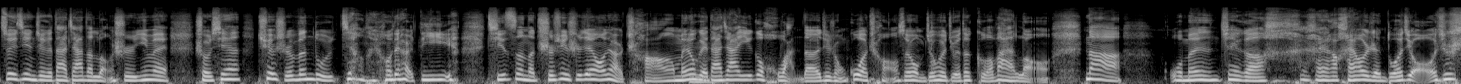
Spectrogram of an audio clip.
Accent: northern China, China; 我觉得北方，就因为我是北方人嘛，我就觉得北方的这个冷吧，它是有希望的。

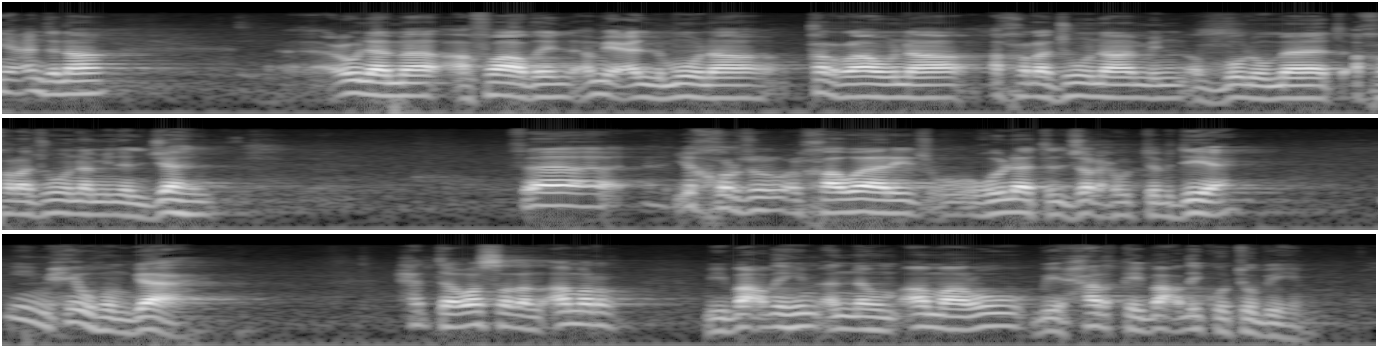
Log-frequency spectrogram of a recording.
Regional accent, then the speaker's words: Algeria; جابنا الاستقلال في بلادنا الجزائر

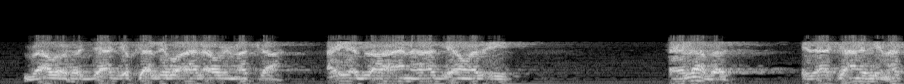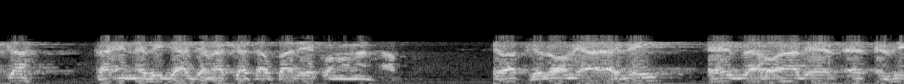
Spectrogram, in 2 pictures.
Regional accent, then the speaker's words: Iraq; في بعض البلدان ومنها بلدي العراق

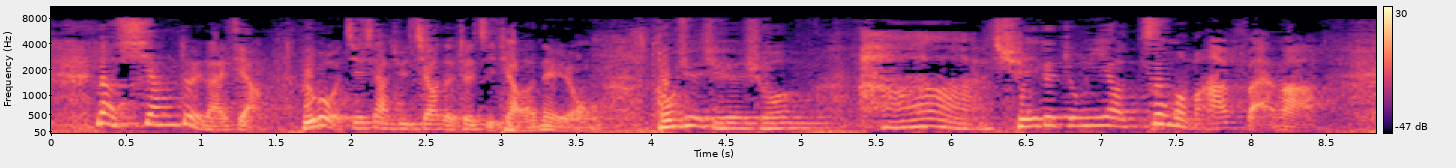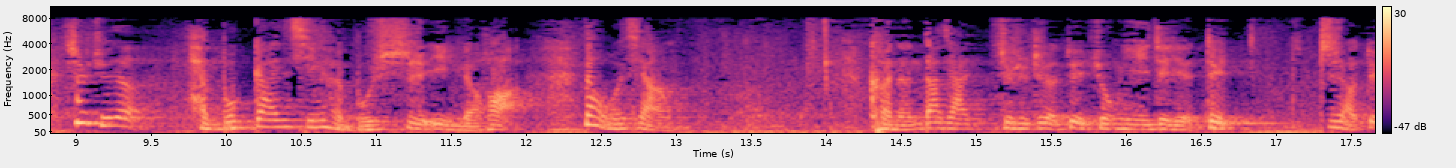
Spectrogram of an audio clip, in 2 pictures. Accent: Taiwan; 我们台湾人其实有很多事情不太认真哦

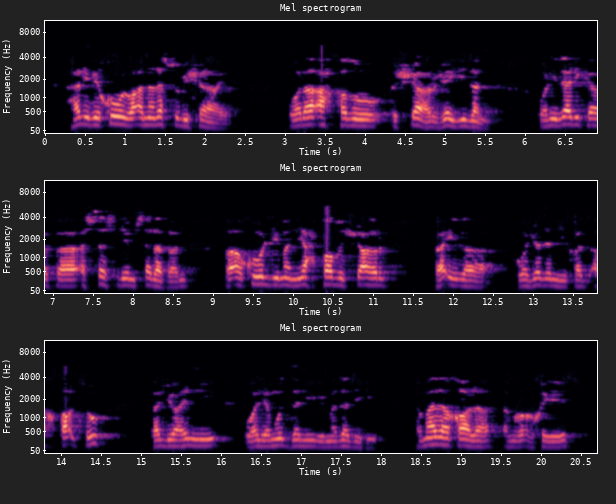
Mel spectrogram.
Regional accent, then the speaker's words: Damascus, Damascus Governorate, Syria; كما يقولون عندنا في دمشق بدها الزكتار

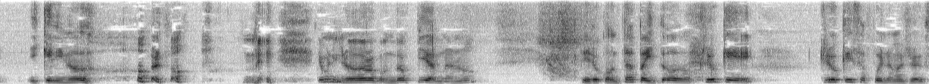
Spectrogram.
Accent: Uruguay; Yo soy muy uruguaya. Me gusta vivir acá

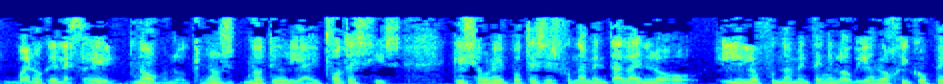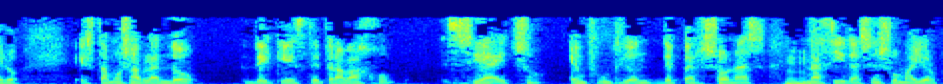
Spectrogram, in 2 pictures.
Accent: Galicia, Spain; yo es que soy gallego.

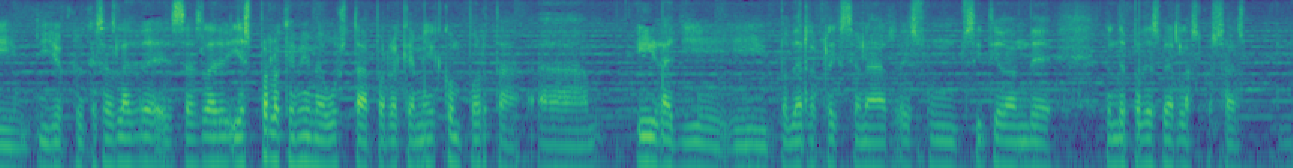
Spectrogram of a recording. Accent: Barcelona, Catalonia, Spain; sí que es verdad que los dos somos de Barcelona, escritores y todo aquello

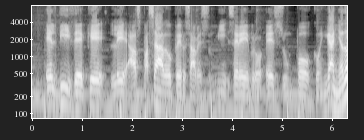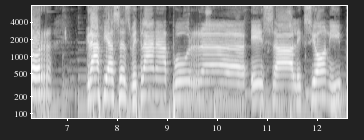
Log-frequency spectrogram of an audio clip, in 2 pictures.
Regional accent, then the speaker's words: Italy; Spanish is a second language; Cuando a un americano le digo que soy italiano

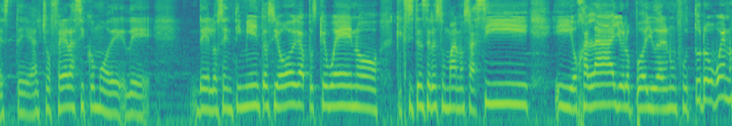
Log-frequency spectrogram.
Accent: Zacatecas, Mexico; moved away as an adult; now in Mexico City, Mexico; Recién llegada a la Ciudad de México, porque yo no soy del distrito, yo soy de Zacatecas.

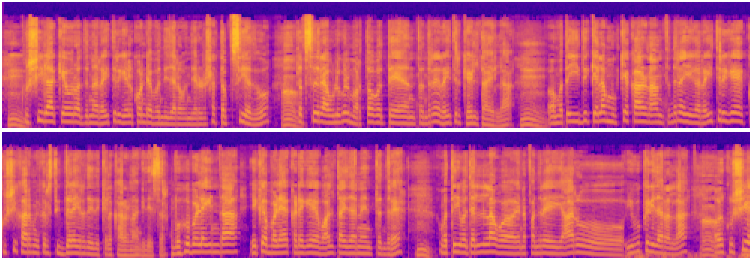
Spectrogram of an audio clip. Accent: Channadevi Agrahara, Karnataka, India; ನಾವು ಸರ್ ಚೆನ್ನಾದೇವಿ ಅಗರಾರ ಗ್ರಾಮ. ನಮ್ದು ಮದುವೆ ಹೋಬಳಿ ಬರುತ್ತೆ, ದೊಡ್ಡಬಳ್ಳಾಪುರ ತಾಲೂಕು, ಬೆಂಗಳೂರು ಗ್ರಾಮಾಂತರ ಜಿಲ್ಲೆ.

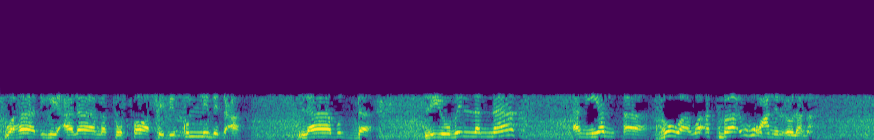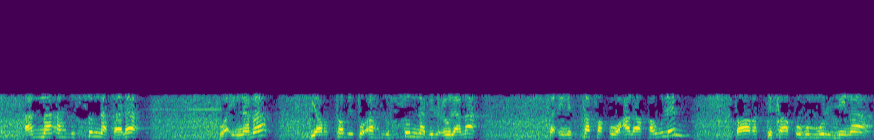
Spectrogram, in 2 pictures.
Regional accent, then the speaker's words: Egypt; الخوارج الآن عندنا في مصر

